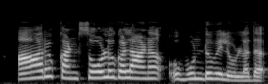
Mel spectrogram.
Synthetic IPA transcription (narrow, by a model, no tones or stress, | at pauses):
aːrɨkɐɳso̞ːɭuɣɐɭaːɳɨʔubuɳɖuʋiluɭːɐðɨ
